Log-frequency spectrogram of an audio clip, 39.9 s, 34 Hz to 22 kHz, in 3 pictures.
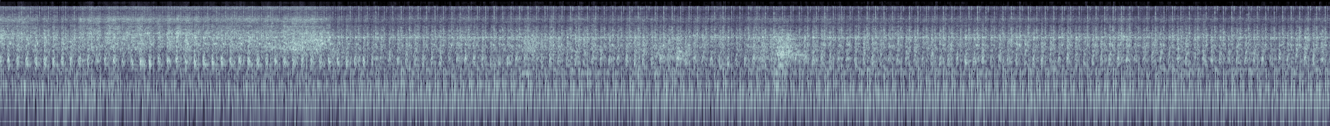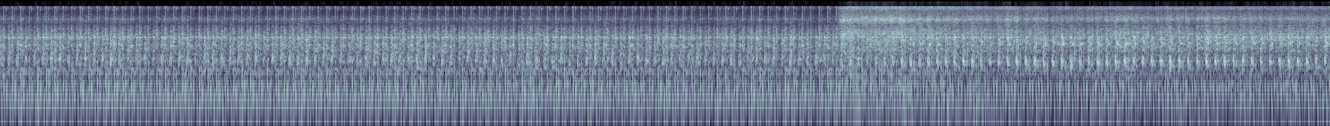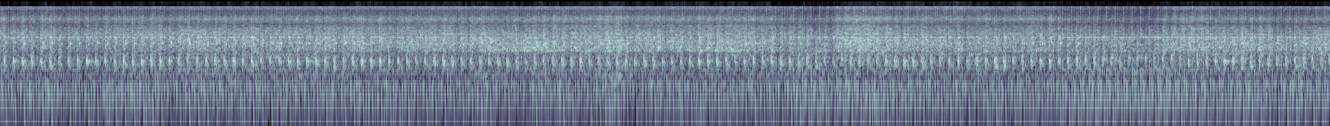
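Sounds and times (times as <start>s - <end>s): saw blade cutting wood: 0.0s - 8.6s, 21.7s - 39.9s
diesel engine knocking: 0.0s - 39.9s.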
